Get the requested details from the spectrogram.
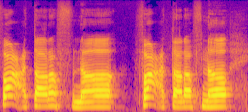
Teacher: ہم اس فا کو اس عین سے ملا رہے ہیں، اس حمزۃ الوصل کو نہیں پڑھتے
